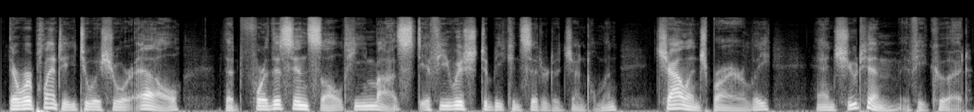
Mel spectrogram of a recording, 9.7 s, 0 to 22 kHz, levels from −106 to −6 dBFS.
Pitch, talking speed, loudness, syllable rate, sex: 95 Hz, 160 wpm, -20 LUFS, 5.1 syllables/s, male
